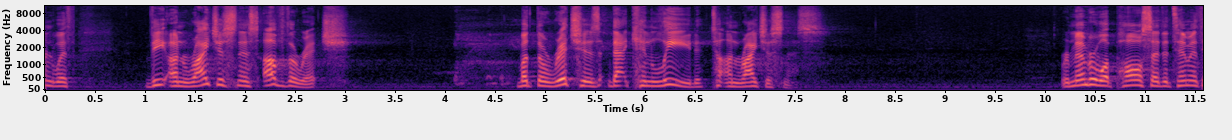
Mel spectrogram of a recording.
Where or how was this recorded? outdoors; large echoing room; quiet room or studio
large echoing room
